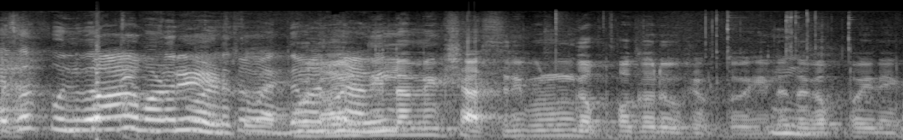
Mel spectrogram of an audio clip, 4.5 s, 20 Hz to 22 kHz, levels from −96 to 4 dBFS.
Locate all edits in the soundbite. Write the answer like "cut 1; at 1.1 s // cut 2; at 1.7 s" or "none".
cut 1; at 1.4 s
